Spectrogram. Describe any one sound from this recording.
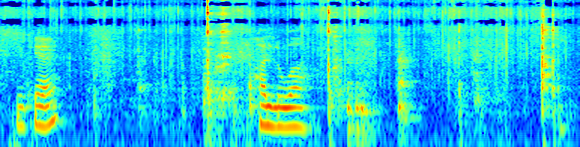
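A spatula scrapes and stirs in a metal pan.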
